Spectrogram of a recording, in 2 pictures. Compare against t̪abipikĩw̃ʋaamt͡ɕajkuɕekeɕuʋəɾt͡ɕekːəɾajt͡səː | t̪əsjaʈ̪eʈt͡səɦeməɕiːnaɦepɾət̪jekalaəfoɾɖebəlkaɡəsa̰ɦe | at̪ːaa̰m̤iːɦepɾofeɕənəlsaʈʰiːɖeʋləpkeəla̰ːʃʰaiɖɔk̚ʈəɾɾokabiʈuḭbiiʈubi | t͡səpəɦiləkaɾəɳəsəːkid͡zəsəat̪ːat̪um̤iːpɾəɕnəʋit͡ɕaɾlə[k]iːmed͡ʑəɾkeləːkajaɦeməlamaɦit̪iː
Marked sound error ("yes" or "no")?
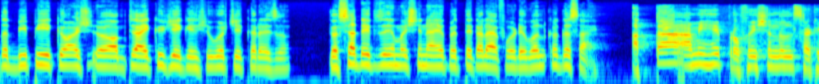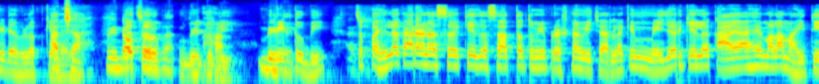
no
